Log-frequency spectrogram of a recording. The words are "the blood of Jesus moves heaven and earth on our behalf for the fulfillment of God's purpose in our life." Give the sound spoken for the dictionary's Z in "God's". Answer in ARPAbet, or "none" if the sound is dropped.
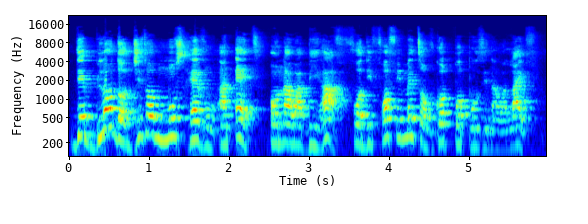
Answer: none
